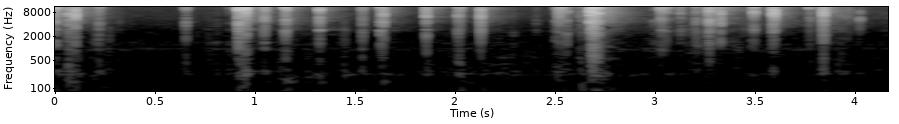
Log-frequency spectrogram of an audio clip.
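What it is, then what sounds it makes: Small magnetic metal balls clicking together. Fingers with long nails pull a handful of small multicolored solid metal magnetic spheres into a chain and snap them back into a clump. About twenty quick, bright, dry clicks sound in irregular bursts, each dying away almost instantly, with a few louder snaps among softer taps.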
